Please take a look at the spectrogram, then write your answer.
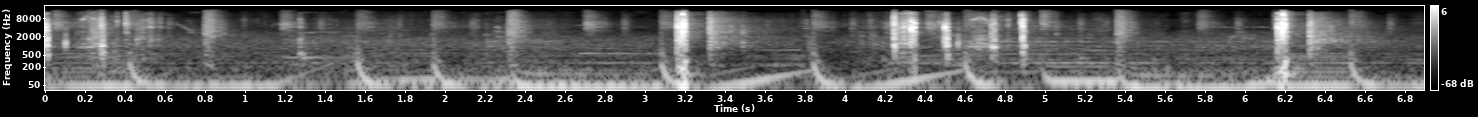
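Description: An airsoft sniper rifle loaded with heavy BBs fires sharp, snappy cracks several times, mixed with clicky mechanical handling noises, close by in a quiet outdoor spot.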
